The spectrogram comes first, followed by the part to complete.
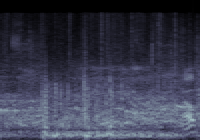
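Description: Arena fight crowd: a steady din of many voices, with a few faint thuds.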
